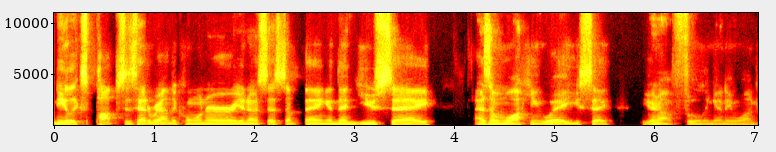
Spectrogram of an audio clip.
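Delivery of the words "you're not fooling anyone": under the breath, much lower, quieter. Quoting the other person's line in a scene as the speaker walks away, muttered under the breath. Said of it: "kind of under your breath like that".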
